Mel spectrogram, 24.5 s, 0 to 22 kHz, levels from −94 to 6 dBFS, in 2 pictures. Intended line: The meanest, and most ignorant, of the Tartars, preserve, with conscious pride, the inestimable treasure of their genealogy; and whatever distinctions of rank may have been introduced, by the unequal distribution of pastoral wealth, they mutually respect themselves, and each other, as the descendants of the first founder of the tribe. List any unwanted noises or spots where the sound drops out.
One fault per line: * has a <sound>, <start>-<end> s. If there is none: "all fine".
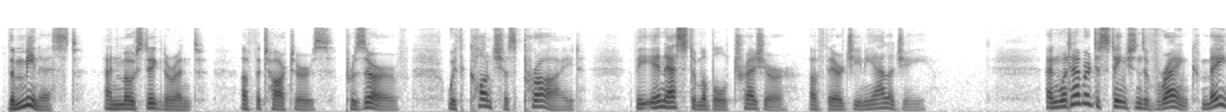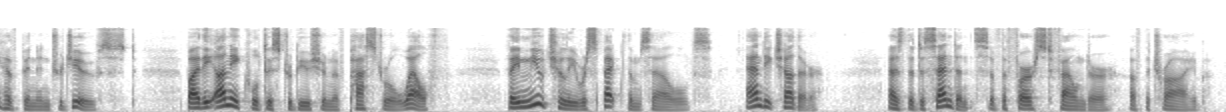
all fine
